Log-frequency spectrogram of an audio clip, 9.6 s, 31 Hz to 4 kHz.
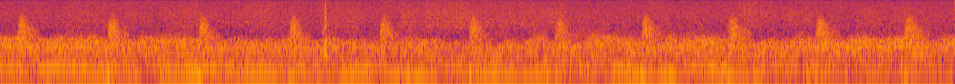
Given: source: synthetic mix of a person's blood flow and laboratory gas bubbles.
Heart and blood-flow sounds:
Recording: Doppler ultrasound of blood flow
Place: subclavian vein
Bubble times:
3.22-3.33 s: bubbles
From the record:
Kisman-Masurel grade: 113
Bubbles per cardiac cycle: 1 to 2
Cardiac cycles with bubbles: 1 to 10%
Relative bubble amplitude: loud (0.450 to 0.775)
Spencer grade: 1 (occasional bubble signal discernible with the cardiac motion signal, with majority of cardiac periods free of bubbles)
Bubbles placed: anywhere in the cardiac cycle

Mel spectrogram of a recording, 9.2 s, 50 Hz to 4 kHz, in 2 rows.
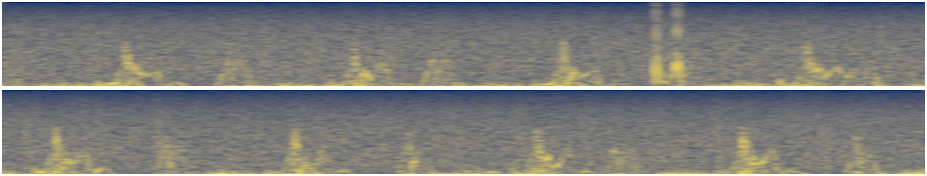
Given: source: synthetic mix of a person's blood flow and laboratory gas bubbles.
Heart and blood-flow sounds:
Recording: Doppler ultrasound of blood flow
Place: precordium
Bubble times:
3.23-3.42 s: bubbles
From the record:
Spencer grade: 1 (occasional bubble signal discernible with the cardiac motion signal, with majority of cardiac periods free of bubbles)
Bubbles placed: only in the low amplitude regions of the cardiac cycle

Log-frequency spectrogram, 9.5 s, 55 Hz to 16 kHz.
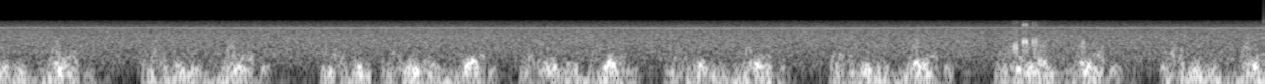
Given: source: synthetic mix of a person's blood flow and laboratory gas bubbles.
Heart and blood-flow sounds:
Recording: Doppler ultrasound of blood flow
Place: precordium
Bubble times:
7.57-7.91 s: bubbles
From the record:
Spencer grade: 2 (many but less than half of the cardiac periods contain bubble signals, singularly or in groups)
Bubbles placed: only in the low amplitude regions of the cardiac cycle

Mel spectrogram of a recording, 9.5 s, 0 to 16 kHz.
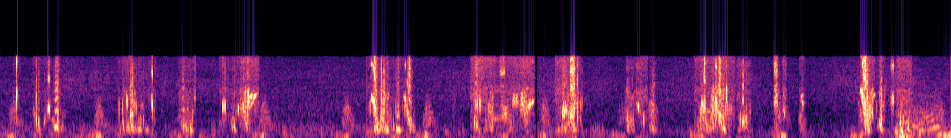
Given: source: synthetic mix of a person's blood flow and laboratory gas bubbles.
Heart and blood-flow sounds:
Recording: Doppler ultrasound of blood flow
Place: subclavian vein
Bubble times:
0.13-0.20 s: bubbles
0.33-0.68 s: bubbles
1.17-1.56 s: bubbles
1.79-1.96 s: bubbles
2.19-2.59 s: bubbles
3.67-4.17 s: bubbles
4.71-5.35 s: bubbles
5.55-5.83 s: bubbles
6.24-6.60 s: bubbles
6.95-7.52 s: bubbles
7.74-7.88 s: bubbles
7.99-8.06 s: bubbles
8.57-8.88 s: bubbles
8.90-9.12 s: bubbles
From the record:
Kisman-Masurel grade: 233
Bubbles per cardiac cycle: several, 3 to 8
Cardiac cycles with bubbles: 50 to 99%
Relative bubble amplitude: loud (0.450 to 0.775)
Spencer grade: 3 (all of the cardiac periods contain showers or single bubble signals, but not dominating or overriding the cardiac motion signals)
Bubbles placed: anywhere in the cardiac cycle

